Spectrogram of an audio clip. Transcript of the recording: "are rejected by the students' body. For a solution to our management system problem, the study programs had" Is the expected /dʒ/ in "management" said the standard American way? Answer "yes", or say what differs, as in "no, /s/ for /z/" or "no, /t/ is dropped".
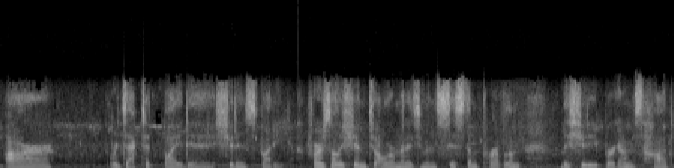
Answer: yes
